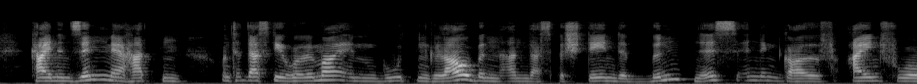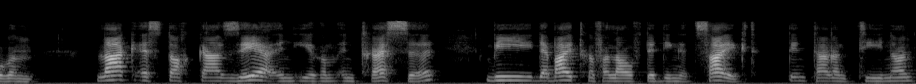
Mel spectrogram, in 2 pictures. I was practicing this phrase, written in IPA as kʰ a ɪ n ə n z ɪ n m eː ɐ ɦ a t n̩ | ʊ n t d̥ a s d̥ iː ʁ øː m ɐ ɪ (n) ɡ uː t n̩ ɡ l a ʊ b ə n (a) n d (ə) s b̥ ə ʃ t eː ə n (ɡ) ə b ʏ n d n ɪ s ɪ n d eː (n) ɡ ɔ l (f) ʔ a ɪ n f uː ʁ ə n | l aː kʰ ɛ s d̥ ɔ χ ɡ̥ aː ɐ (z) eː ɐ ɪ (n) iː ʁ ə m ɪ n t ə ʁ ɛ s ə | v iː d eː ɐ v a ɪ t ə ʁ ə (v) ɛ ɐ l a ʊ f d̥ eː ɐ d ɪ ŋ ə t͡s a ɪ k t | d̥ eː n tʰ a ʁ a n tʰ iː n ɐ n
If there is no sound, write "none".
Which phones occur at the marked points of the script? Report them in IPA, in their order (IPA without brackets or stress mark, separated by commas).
m, a, a, d, n, f, z, n, f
